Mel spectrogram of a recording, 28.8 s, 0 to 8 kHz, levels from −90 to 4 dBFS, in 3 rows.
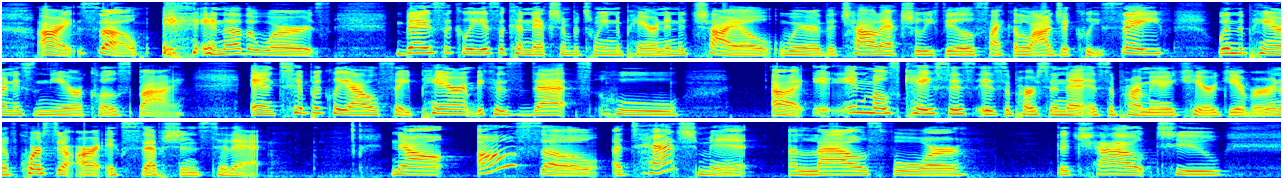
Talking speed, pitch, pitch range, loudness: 140 wpm, 195 Hz, 180-230 Hz, -16 LUFS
